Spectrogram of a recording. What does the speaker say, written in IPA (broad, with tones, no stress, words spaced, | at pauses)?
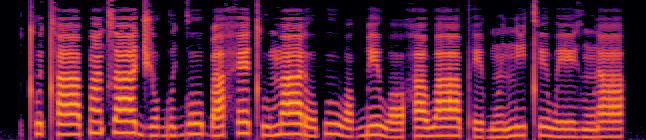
tʰʊ˨tʰaː˨ pã˦t͡saː˦d͡ʒo˨ɡʷi˨ ɡoː˦ɓa˨˦ hɛ˦tʰu˨maː˦ ɾo˨pu˦wɔ˨ ɡ͡be˦wɔ˨ ha˦waː˦pʰe˨ɡʷĩ˨ ni˦tʰɪ˦ weː˨ɣũ˨ɾa˦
